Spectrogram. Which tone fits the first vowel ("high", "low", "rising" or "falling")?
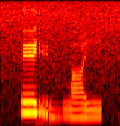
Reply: high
